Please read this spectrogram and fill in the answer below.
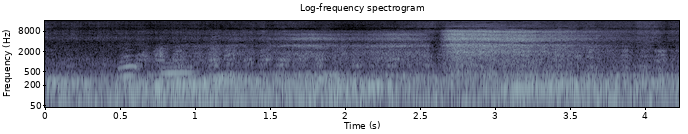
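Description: A dog panting, with a louder hissing burst of noise lasting about a second near the end.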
